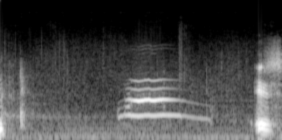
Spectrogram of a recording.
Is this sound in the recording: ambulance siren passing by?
no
